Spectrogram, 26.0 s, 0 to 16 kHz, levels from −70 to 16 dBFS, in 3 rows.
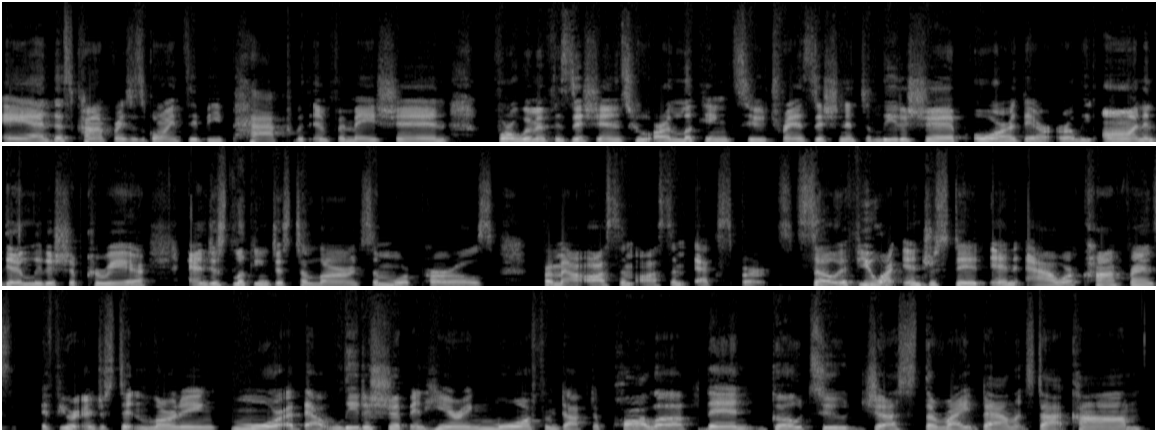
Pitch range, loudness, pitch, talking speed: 140-180 Hz, -19 LUFS, 150 Hz, 155 wpm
